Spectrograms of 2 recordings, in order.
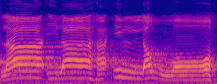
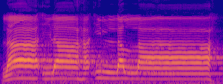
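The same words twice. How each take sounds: First: The 'lah' in Allah sounds full, toward 'o'. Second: The 'lah' in Allah sounds thin and light. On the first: The speaker calls it right. "Maka yang cocok adalah Allah" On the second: The speaker calls it wrong. "ini nggak enak didengar"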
